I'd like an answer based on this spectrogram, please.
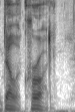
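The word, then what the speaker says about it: Delacroix: jones and dickie delaqua the villagers pronounced his name de la croix eventually made a great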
